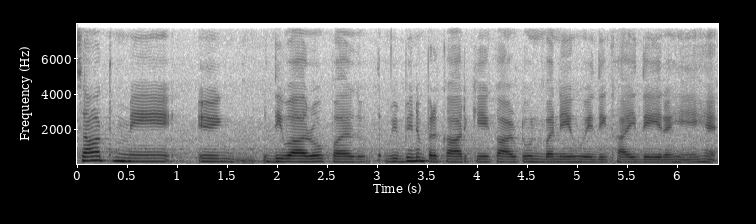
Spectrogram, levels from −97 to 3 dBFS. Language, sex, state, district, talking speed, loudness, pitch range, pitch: Hindi, female, Haryana, Charkhi Dadri, 140 wpm, -16 LUFS, 150-180 Hz, 165 Hz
